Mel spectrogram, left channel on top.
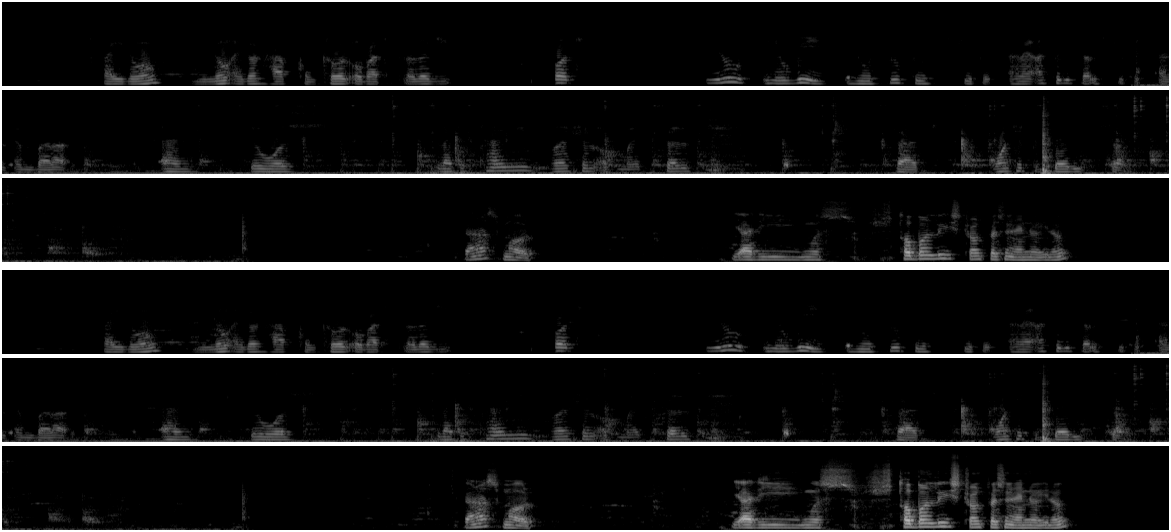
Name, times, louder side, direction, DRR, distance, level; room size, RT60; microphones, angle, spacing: voice 1, 1.0-1.6 1.9-4.5 5.5-5.7 7.0-9.3 9.6-11.0 11.6-12.3 13.2-13.6 14.2-14.9 16.0-18.5 20.6-20.8 21.6-23.0, left 1 dB, 25° left, 0.8 m, -48 dB
sound 1, 11.3-25.8, equal, 5° left, 2.2 m, -52 dB
voice 2, 28.0-28.7 30.6-34.0, right 6 dB, 60° right, 0.3 m, -35 dB
5.5 x 4.8 x 4.2 m
head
